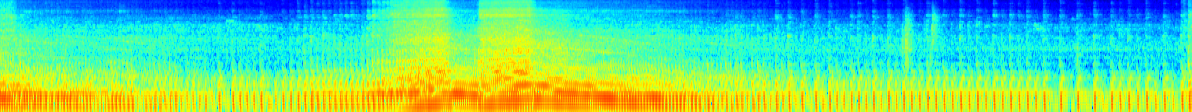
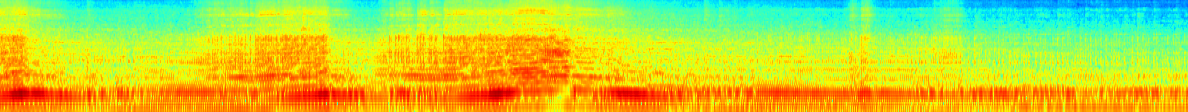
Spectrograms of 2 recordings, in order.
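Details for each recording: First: SSR pit bike started with the choke on and a like-new air filter on its carburetor: small single revs up briskly, then settles to an even, steady idle; it runs fine, though the kill switch doesn't work. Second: SSR pit bike after rebuild with new air filter: small single revs and drops back unevenly, never settling to a clean idle; suspected wrong carburettor size or jetting, or too little intake restriction. Rough running.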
